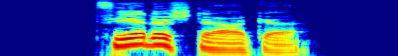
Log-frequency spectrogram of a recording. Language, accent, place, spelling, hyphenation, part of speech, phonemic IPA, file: German, Germany, Berlin, Pferdestärke, Pfer‧de‧stär‧ke, noun, /ˈpfeːɐ̯dəˌʃteːɐ̯kə/, De-Pferdestärke.ogg
- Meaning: horsepower (metric, approximately equal to 735.5 watts)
